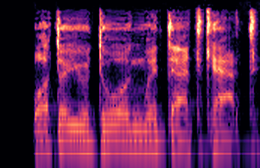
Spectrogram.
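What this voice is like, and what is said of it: Count Dracula impression. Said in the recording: “you sounded a little bit like Count Dracula there ... approximating Count Dracula ... It was a cereal box version”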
